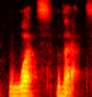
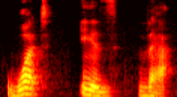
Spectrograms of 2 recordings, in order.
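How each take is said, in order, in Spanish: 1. 'What' e 'is' se unen en 'what's'. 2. 'What' e 'is' se dicen como dos palabras completas. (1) "Simplemente forma de contracción" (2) "What más la palabra is"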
